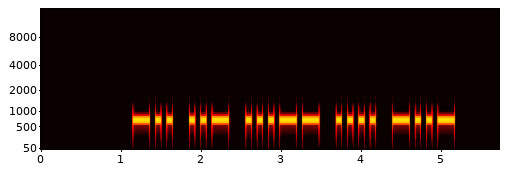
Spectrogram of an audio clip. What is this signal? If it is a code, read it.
Morse code, heard as a keyed tone, about 17 wpm, 700 Hz. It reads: DU3HX
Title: DXCC-100 Call Signs - 5 Characters - Repeated 2x - 17wpm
